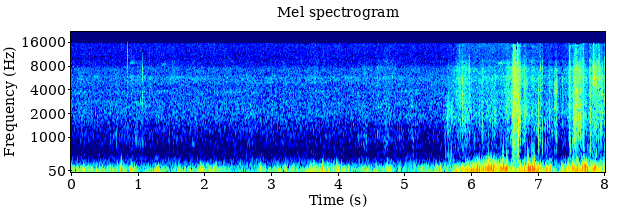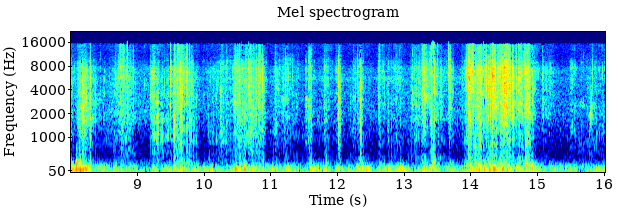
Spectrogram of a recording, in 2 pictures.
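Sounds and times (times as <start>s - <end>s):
leaves rustling underfoot: 5.6s - 16.0s
twig snapping: 11.8s - 15.0s.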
